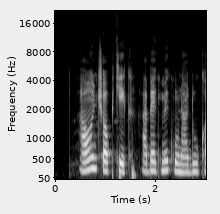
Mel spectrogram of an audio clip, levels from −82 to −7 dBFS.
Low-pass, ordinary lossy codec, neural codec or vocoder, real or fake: 19.8 kHz; none; vocoder, 44.1 kHz, 128 mel bands every 512 samples, BigVGAN v2; fake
